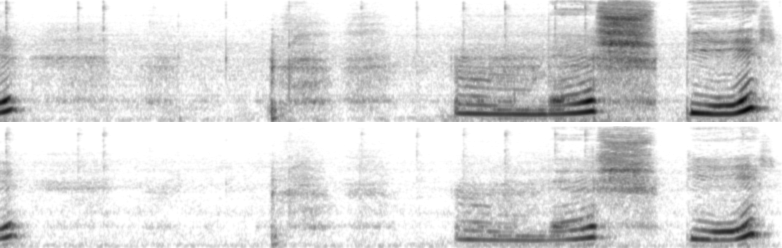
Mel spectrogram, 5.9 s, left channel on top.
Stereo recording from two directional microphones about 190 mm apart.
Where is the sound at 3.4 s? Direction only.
35° left (ahead or behind).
